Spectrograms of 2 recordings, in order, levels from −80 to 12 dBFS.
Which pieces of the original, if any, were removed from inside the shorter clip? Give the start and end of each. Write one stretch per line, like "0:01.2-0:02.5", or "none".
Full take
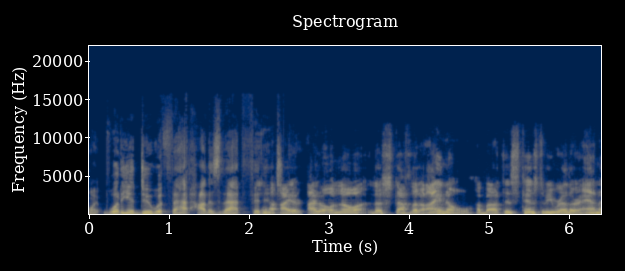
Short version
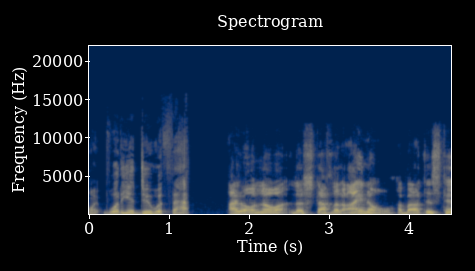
0:01.7-0:02.6

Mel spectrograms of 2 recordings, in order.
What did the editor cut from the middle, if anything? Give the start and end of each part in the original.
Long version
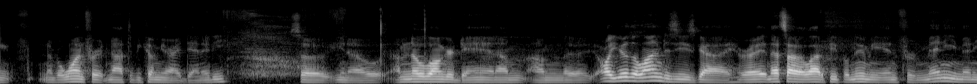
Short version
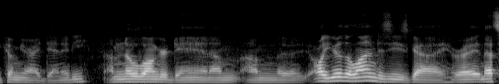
0:02.4-0:03.9

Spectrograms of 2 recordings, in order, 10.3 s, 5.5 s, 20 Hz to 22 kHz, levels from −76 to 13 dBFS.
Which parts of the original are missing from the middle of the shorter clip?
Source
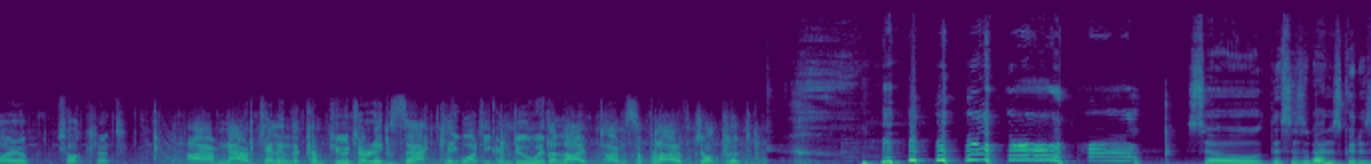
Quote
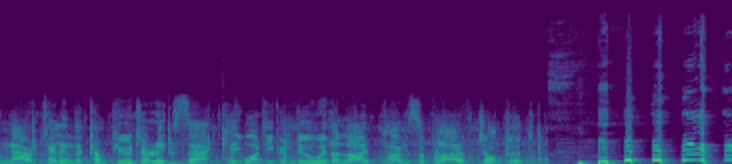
0:05.7-0:06.2

